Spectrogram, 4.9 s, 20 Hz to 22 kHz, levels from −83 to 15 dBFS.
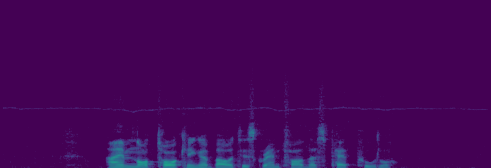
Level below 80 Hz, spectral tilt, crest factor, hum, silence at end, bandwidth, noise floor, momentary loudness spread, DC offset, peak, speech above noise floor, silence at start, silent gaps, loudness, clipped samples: -80 dBFS; -5.5 dB/octave; 22 dB; none; 1 s; 13.5 kHz; -77 dBFS; 16 LU; under 0.1%; -20 dBFS; 37 dB; 1.05 s; none; -40 LUFS; under 0.1%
